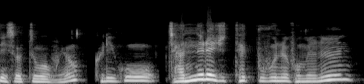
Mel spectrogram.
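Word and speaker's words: Jeanneret: 이쪽은 꼬르비제의 형인 알베르 잔느레. 꼬르비제의 본명이 에두아르드 잔느레였고요. 꼬르비제는 가명이죠. 건축이나 예술 활동을 하기 위해서 지은 이름인데요. 원래 이름은 잔느레였고 꼬르비제의 형의 이름이 알베르 잔느레. 그러니까 불어라서 T를 발음을 하지 않습니다.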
